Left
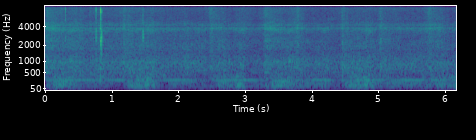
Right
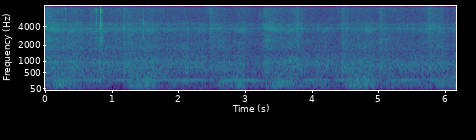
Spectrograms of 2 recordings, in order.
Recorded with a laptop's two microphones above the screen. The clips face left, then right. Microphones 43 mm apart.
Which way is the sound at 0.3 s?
60° left (ahead or behind).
